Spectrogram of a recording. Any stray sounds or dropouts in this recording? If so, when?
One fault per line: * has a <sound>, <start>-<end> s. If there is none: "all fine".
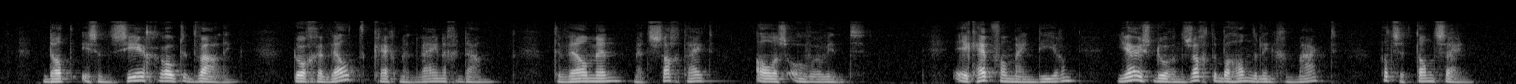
all fine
